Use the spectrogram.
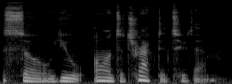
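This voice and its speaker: Woman as guarded young man, low and subdued. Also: vocal fry, darkish tone, dry recording, full character voice. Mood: tentative. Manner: careful, subdued, halting. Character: guarded, insecure young man, careful with words. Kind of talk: dramatised audiobook character dialogue.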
